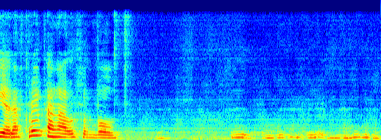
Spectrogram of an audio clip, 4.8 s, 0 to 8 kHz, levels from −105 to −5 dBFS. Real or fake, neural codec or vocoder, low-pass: fake; codec, 24 kHz, 1 kbps, SNAC; 7.2 kHz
